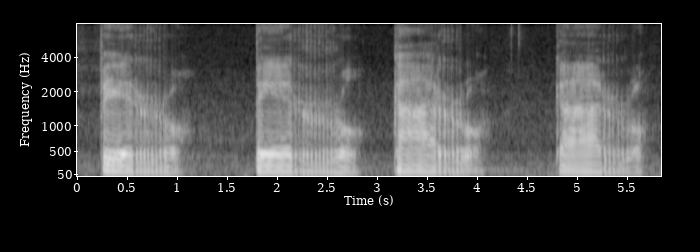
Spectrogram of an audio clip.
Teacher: this is a strong trill made by vibrating your tongue. So you need more air.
